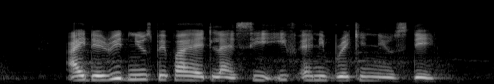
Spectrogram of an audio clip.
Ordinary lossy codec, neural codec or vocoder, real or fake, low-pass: none; none; real; 7.2 kHz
